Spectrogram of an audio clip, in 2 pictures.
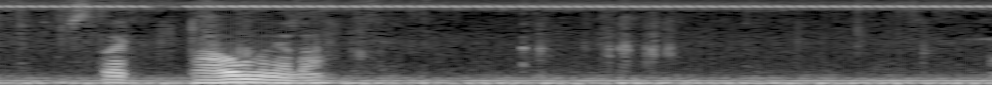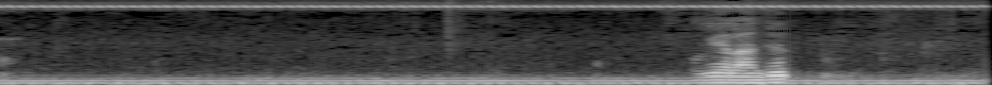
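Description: A young man speaks briefly, close by.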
